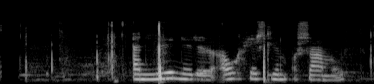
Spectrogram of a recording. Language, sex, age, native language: Icelandic, female, 11, Icelandic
